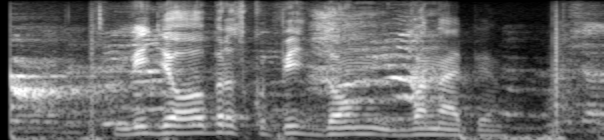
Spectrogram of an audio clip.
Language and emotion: Russian, neutral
